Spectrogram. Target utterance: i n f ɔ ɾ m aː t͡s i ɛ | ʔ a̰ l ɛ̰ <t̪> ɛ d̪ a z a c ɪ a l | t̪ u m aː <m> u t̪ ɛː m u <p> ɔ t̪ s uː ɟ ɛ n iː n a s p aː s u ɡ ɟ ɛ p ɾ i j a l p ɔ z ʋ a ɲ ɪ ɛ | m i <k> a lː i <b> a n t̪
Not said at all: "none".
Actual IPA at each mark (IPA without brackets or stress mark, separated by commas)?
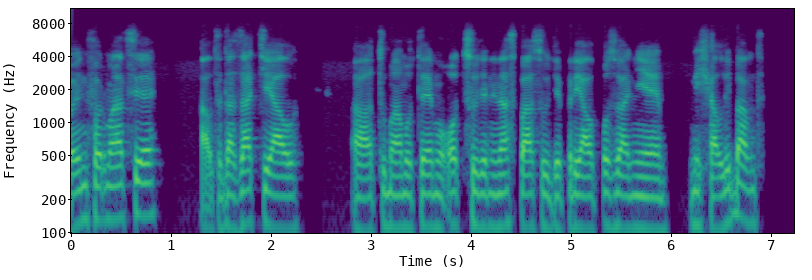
t̪, m, ʔ, x, b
